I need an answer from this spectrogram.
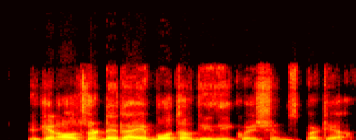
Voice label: voice message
